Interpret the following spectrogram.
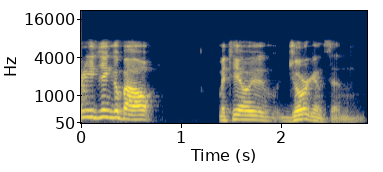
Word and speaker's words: Jorgenson: you think about mat Jorgenson apparently everybody in Europe is saying Jorgenson and they've been told that it's not Jorgenson is the hard G Jenson yeah yeah but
